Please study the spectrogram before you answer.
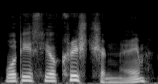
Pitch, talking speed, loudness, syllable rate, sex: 135 Hz, 190 wpm, -19 LUFS, 4.1 syllables/s, male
